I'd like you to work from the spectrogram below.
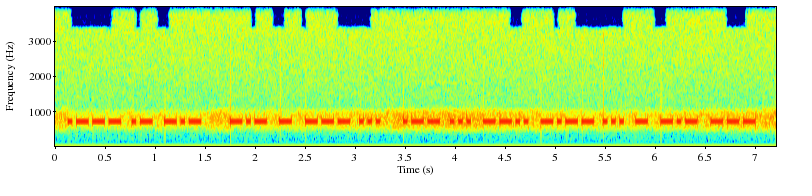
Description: Morse code, heard as a keyed tone, about 29 wpm, 720 Hz, with radio noise. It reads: JAK KTOS WSZYSTKO
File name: dlazaawansowanych / nagraniazpasma / websdr recording 3565.0kHz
